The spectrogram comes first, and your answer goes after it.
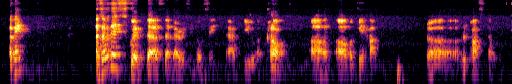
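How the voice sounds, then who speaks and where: At a moderate pace, a man speaks with big swings in loudness and long, frequent pauses. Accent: Taiwanese. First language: Mandarin. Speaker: university lecturer. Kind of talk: lecture. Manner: halting, many fillers.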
